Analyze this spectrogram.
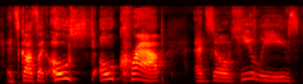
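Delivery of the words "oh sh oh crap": high, loud, startled blurt; acted-out shocked swearing, cut short; alarmed reaction. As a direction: blurt it out in mock panic. Scott reacts to news of labor.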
